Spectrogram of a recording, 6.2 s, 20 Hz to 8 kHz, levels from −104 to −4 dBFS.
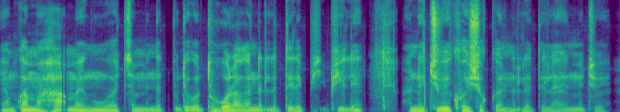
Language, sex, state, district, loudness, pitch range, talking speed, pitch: Wancho, male, Arunachal Pradesh, Longding, -21 LUFS, 95-110 Hz, 240 wpm, 100 Hz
